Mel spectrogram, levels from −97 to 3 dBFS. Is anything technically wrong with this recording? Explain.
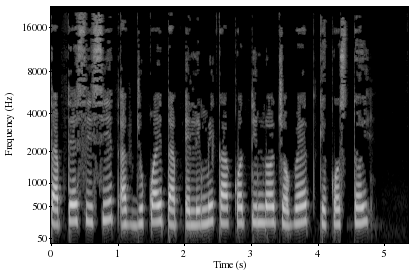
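Yes. Throughout the speech, from start to finish, there is generation loss. The sound is swirly and hollow, with smeared consonant attacks. The likely cause is the audio passing through a lossy AAC-LC encoder around five times, at a quality that points to roughly 64 kbit/s. Each re-encode quantises on a shifted frame grid, so the errors compound. On a spectrogram this appears as flickering holes and blotchy patches across the upper bands, with content extending to 20 kHz. The waveform shows softened, pre-smeared transients.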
